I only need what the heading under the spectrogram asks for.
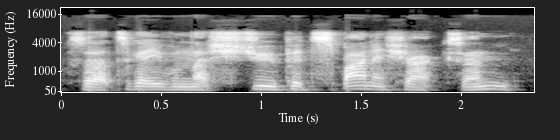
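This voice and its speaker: A man's voice: mid-range voice, level tone, a little fast, fairly bright tone. A man hosting a let's play, chatting casually and rambling while he plays. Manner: rambling, self-interrupting chatter. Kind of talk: casual gameplay commentary. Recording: dull lo-fi recording.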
